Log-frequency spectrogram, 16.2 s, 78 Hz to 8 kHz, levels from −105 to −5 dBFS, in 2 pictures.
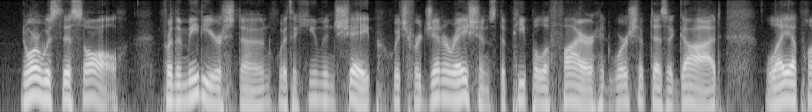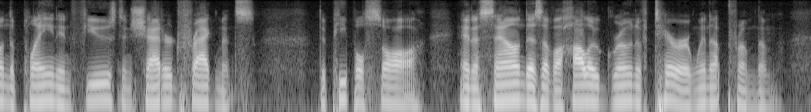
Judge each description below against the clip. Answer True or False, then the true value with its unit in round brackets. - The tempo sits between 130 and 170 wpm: False (185 wpm)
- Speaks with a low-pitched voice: True (115 Hz)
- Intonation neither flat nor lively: True (3.2 semitones)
